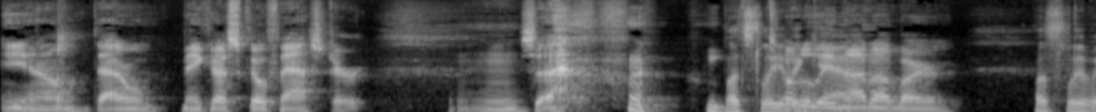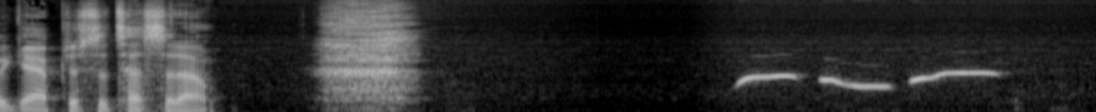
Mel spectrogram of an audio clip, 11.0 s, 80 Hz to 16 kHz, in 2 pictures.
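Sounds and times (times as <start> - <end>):
speech: 0.0 - 7.6
breathy exhale: 7.1 - 7.7
person whistling: 9.2 - 10.6.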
